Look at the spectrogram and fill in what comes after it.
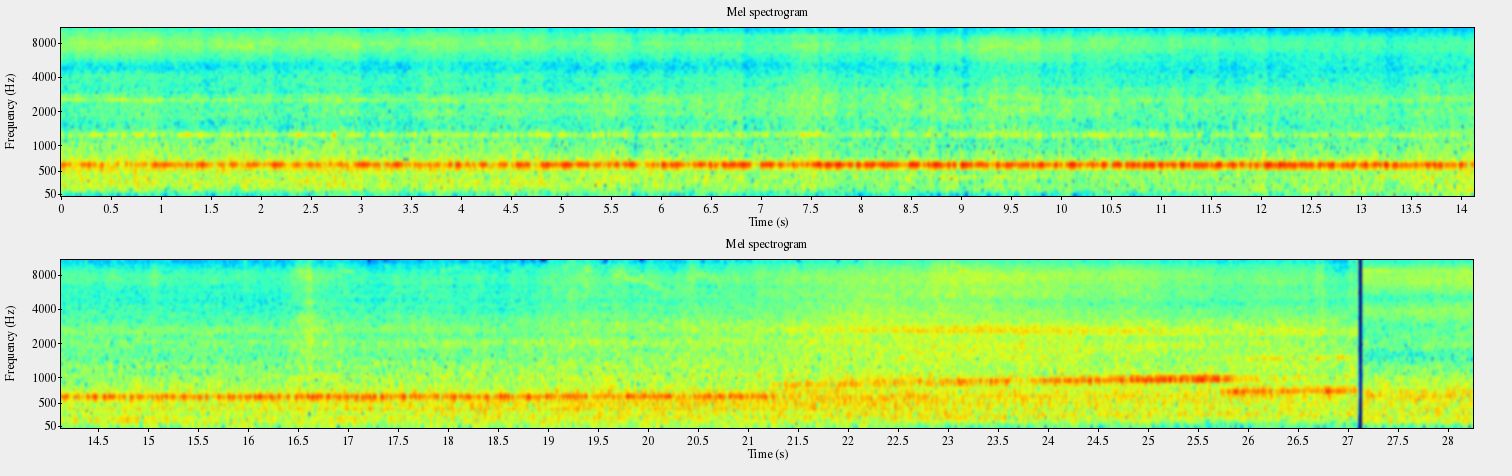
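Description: PKP Intercity electric passenger train running along an underground station platform: a loud, steady rumble of wheels under a steady whine. About two-thirds of the way through, the whine climbs in pitch as the train picks up speed.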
